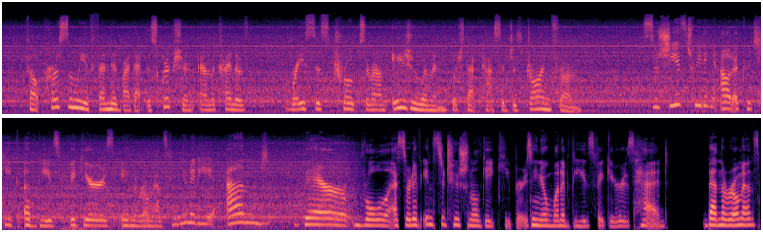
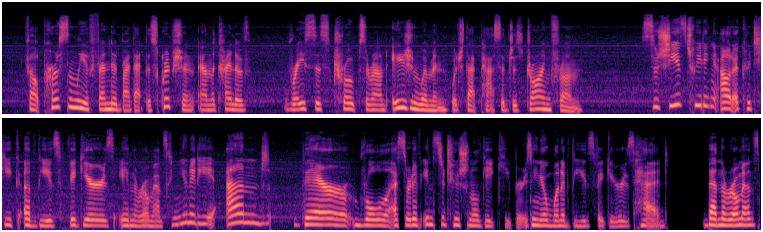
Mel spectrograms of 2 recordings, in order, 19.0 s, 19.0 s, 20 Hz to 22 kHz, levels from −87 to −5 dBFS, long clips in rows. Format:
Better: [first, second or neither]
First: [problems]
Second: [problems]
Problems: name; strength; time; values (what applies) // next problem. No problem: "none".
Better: second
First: household noises; loud; until 14 s; 7 dB below the speech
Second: household noises; faint; until 14 s; 25 dB below the speech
